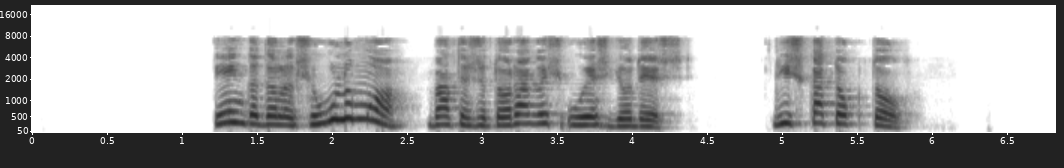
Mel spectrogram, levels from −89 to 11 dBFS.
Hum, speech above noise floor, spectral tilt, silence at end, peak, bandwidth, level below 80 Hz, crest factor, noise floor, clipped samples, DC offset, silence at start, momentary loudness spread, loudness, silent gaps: none; over 78 dB; -3 dB/octave; 1 s; 0 dBFS; 8.2 kHz; -62 dBFS; 14 dB; under -90 dBFS; under 0.1%; under 0.1%; 1.25 s; 7 LU; -13 LUFS; none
